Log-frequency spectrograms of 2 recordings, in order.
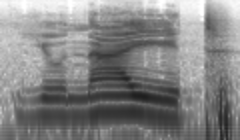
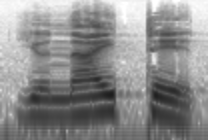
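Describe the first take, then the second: First: The word ends without a final 'ted' sound. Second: The word ends with a clear 'ted' sound. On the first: The speaker calls it wrong. "no es Unite, no" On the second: The speaker calls it right. "como termina en Ted, se pronuncia tit"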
